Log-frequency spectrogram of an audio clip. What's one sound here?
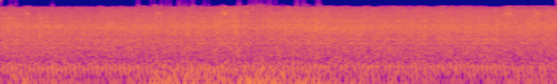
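Wind rushes and rumbles loudly past a moving rider.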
